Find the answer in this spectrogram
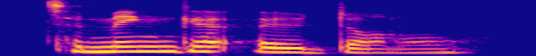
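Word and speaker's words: Tominga O'Donnell: could you please pronounce your name correctly for me Taminga o' Donnell currently you work at the is I always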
